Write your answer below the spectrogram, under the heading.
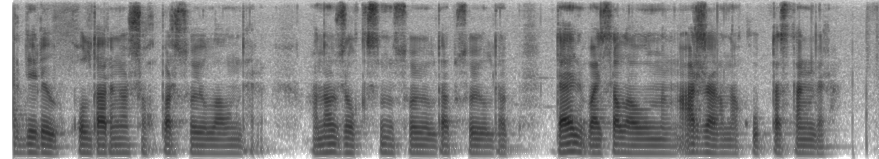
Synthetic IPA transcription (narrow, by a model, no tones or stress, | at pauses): ɾd̪e̞ɾe̞wqʰo̞lˠd̪ɑɾəɴɑʃo̞qpɑɾso̞jəlˠɑlˠəɴd̪ɑɾ | ɑnɑwʒəlˠqʰə̥sənso̞jəlˠd̪ɑpso̞jəlˠd̪ɑp̚ | d̪̥ælbɑjsɑlˠɑwəlˠənəɴɑ̰ɾʒɑʁənɑqʰuəp̚t̪ʰɑst̪ɑɴd̪ɑɾ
